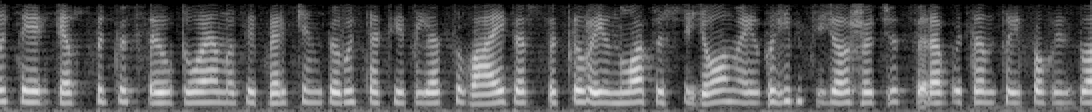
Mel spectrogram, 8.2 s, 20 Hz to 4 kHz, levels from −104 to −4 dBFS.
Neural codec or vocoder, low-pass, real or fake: codec, 16 kHz, 1 kbps, FunCodec, trained on LibriTTS, 50 frames a second; 3.6 kHz; fake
